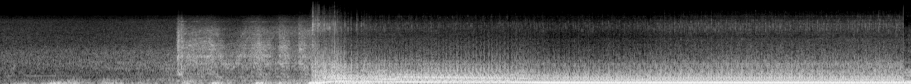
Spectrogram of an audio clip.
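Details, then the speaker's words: Dodge Neon ACR (NYG car) cold start, before header, exhaust and fuel tank upgrades: short crank catches cleanly, revs flare then settle into smooth, even fast idle; normal cold start. "Don't know about you guys, but it definitely sounds good."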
